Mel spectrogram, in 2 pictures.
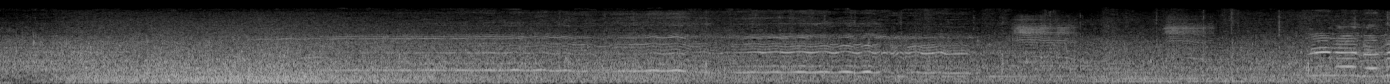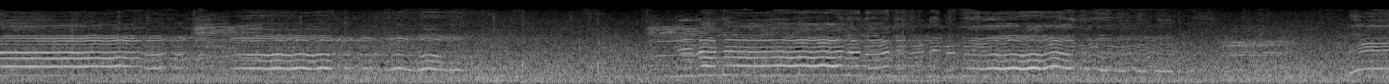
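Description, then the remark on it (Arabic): A loud, steady roar of rushing water as Moses splits the sea in two, surging like waves pulling apart, with swelling tonal sounds rising and falling over it throughout. “ليس بعد أيها المغرور، سأشق البحر نصفين بأمر الله.”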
